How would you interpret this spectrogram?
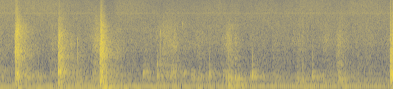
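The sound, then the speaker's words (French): A bedroom door bangs shut with a few sharp knocks, followed by softer metallic clicks and rattles of a key turning in the lock, with no voices. “Et la chambre. Et la ferme à clé.”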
